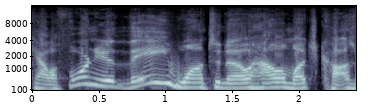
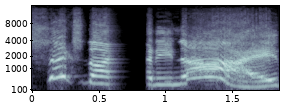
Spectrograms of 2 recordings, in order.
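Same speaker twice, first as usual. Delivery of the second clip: put-on outrage, higher pitch, louder; 10 semitones higher, 4 dB louder than usual. Imitating his wife reading a grocery price aloud, mock-outraged price reading. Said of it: "if you're outraged at the".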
